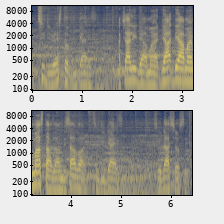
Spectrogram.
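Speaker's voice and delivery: normal talking voice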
